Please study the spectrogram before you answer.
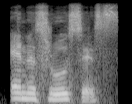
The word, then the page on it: enarthrosis: Indian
